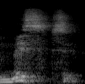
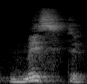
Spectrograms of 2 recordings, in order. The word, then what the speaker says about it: missed: But this ed is pronounced as t. Missed. Missed.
